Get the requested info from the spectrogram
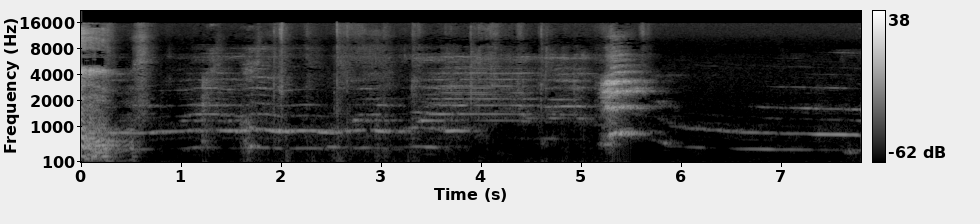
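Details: A Boxer puppy howls along to a video of another puppy howling playing in the background, his long, wavering, drawn-out notes sliding gently downward.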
